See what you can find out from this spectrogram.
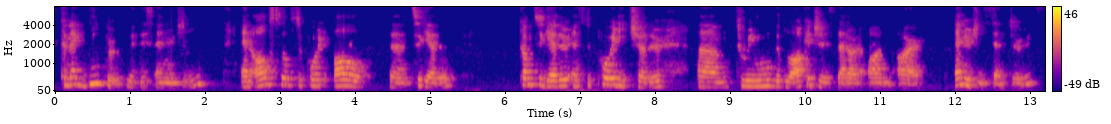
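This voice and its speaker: A woman from Canada co-hosting an online meditation session, explaining the plan in a friendly way with frequent ums. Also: medium pitch. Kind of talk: warm welcoming introduction. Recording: roomy echoey sound.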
